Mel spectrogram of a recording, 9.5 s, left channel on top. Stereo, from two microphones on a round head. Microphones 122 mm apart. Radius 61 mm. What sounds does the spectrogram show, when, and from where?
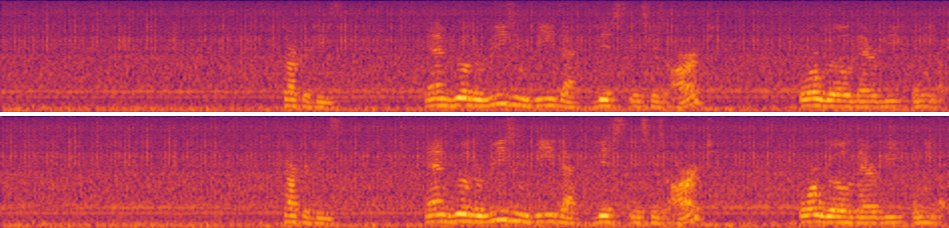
2.8 s a man speaking: 15° right (ahead or behind), 1.3 m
